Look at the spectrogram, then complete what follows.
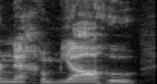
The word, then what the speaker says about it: Nehemiah: Okay, now, the proper or closer to proper way to say this in Hebrew would be Nehemiah or Nehemiahu. But we often hear it in English as Nehemiah, but it is chapter 2 and verse 13.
